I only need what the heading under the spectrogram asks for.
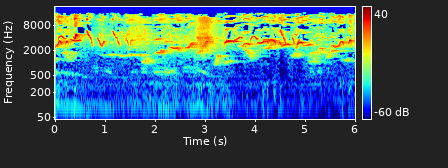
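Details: Home-kept oriental magpie-robin responding to another singer: fast, jumbled whistled phrases, upslurred and downslurred notes and brief harsh rasps, about three or four notes a second, uneven in rhythm.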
